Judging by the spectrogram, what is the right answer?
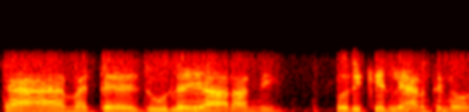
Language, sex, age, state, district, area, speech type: Malayalam, male, 18-30, Kerala, Alappuzha, rural, conversation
